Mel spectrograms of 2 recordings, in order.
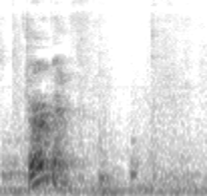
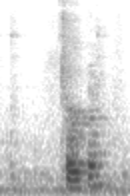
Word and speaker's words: Turpin: Turban. Oh, Turpin. Yeah, Turpin. Did I say that name wrong?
